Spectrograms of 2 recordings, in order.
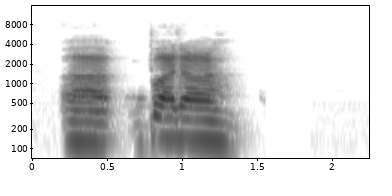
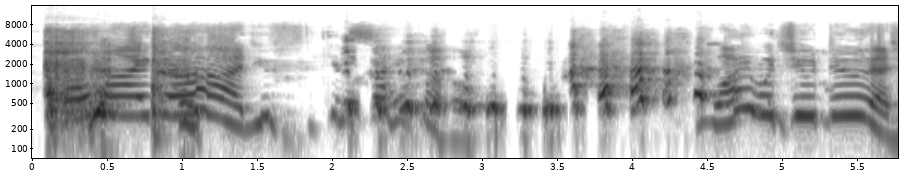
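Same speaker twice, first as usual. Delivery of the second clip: laughing disbelief; 14 semitones higher, 4 dB louder, slower than usual. Retold or imitated. Teller scolds sister, laughing.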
